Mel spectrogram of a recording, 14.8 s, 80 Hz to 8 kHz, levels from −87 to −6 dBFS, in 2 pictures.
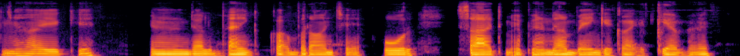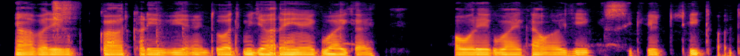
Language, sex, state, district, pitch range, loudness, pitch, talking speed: Hindi, male, Jharkhand, Sahebganj, 90-95 Hz, -19 LUFS, 95 Hz, 160 wpm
